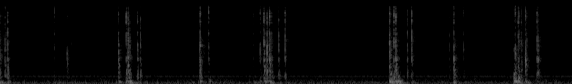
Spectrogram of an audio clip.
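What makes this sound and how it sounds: Long gold metal filigree finger claws tap a flat, solid sheet of small colored glass mosaic tiles lying on a table. Quick clusters of sharp, bright, clicky taps with a little low thump come at irregular intervals. Each tap dies away almost at once over a quiet, steady background hum.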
